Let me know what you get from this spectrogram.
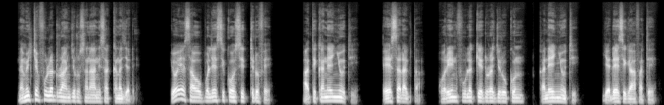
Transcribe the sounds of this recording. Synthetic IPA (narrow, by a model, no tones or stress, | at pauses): nʔɐmɪt͡ʃːɐfuːlɐd̪ʊɾaːnd͡ʒɪɾʊsɐnaːnɪsɐkːɐnɐd͡ʒɛᶑɛ̥ | jo̞ːe̞ːsaːɔbːɔle̞ːsːɪko̞ːsit̪ːɪᶑʊfɛ̰ | ʔɐ̰t̪ɪkɐne̞ːɲːuːt̪ɪ̰ | ʔe̞ːsːɐᶑɐɡt̪ɐ̥̰ | hɔɾiːnfuːlɐkːeːd̪ʊɾɐd͡ʒɪɾʊkʊŋ | kɐne̞ːɲːuːt̪ʰɪ̰ | d͡ʒɛ̰ᶑe̞ːsɪɡaːfɐt̪ḛ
